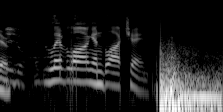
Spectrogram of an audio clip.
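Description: A man speaks with animation into a handheld microphone.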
